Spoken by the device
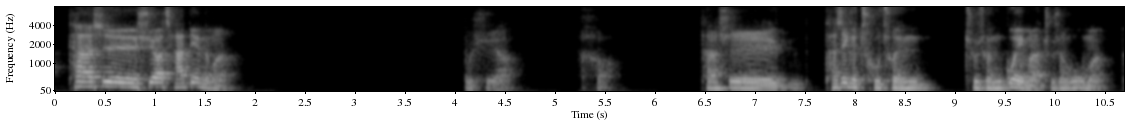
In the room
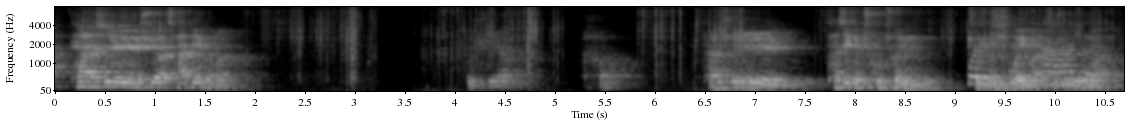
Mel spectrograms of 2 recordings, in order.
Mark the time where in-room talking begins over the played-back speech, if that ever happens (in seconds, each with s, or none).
9.1 s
